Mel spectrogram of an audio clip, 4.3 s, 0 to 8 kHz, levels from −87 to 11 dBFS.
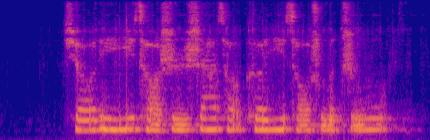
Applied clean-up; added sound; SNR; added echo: neural separator model SepFormer DNS4.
